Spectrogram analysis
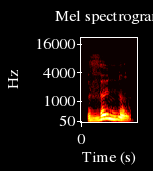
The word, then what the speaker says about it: venons: Nous venons. Okay? O, N, S, classical ending for nous. Okay? Final S not pronounced. So O, N, on, venons.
